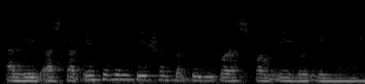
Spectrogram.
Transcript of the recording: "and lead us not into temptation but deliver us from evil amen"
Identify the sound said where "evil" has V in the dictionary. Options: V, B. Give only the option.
B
